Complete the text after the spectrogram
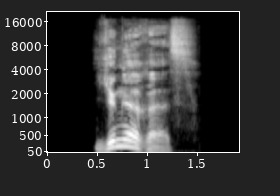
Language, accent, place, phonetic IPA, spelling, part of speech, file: German, Germany, Berlin, [ˈjʏŋəʁəs], jüngeres, adjective, De-jüngeres.ogg
- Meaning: strong/mixed nominative/accusative neuter singular comparative degree of jung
